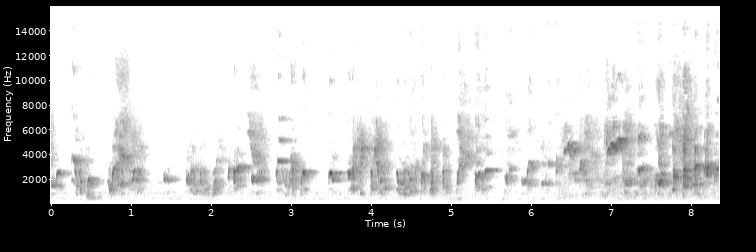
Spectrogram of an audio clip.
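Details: Common bulbul talking expressively, some birds rescued after injury and others wild, in a continuous stream of varied rapid chattering notes, squeaky and harsh, with almost no pauses.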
